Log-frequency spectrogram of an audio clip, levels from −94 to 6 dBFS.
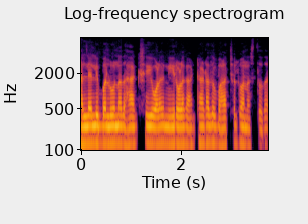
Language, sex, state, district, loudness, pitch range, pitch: Kannada, male, Karnataka, Gulbarga, -17 LUFS, 120-125 Hz, 125 Hz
